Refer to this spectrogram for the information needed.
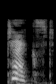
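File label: "text", American English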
